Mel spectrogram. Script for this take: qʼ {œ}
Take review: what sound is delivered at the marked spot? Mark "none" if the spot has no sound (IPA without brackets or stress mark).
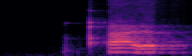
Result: œ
